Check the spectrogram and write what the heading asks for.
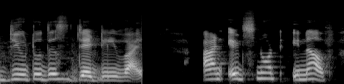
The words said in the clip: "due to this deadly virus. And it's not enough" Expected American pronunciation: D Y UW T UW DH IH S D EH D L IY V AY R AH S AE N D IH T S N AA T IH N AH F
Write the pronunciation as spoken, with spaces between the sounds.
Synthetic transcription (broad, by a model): D Y UW T UW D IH S D EH D L IY V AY AH AE N D IH T S N AA T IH N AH F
